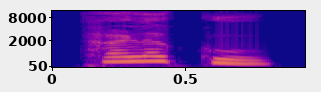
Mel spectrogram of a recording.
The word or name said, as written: ಥಳಕು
